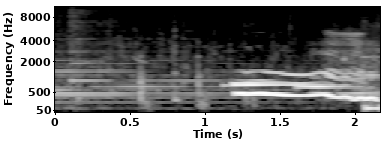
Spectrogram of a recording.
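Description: Cartoon background music of soft held notes. About a second in, a louder wavering voice-like sound slides downward in pitch, a cartoon monkey's contented cooing.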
